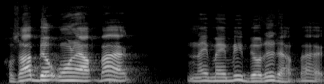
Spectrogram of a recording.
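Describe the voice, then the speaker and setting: Against a silent background in a very clean recording, a man with a rural South Carolina accent talks at a fairly quick pace with ordinary pitch variation. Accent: US Southern, rural South Carolina. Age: 60s. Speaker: resident speaking at public comment. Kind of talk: public comment at council meeting. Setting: county council meeting.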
